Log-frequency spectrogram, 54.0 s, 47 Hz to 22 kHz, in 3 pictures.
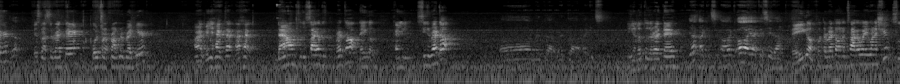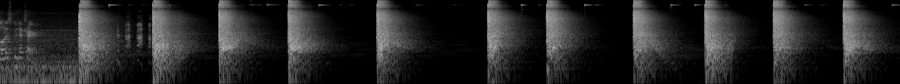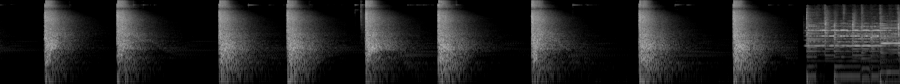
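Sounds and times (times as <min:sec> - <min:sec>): rifle shots: 0:19.6 - 0:24.7, 0:25.5 - 0:26.5, 0:27.7 - 0:29.9, 0:30.6 - 0:35.9, 0:36.9 - 0:39.3, 0:40.4 - 0:45.8, 0:46.6 - 0:47.7, 0:48.8 - 0:49.8, 0:50.6 - 0:51.7.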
